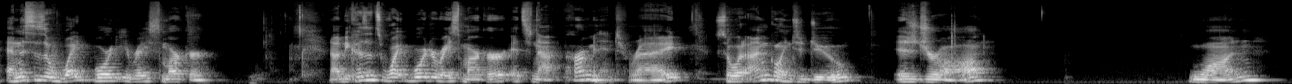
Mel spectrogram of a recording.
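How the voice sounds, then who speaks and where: A woman with a low-pitched voice plays to children as a party magician. She teases playfully and coaxes them along with questions in magic show patter. The sound is roomy and echoing.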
